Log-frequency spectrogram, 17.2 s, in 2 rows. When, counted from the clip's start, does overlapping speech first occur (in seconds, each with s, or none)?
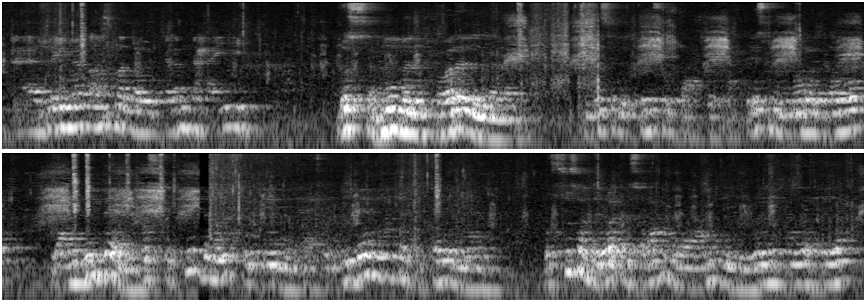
none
